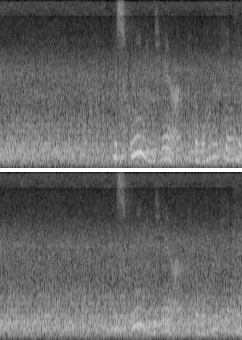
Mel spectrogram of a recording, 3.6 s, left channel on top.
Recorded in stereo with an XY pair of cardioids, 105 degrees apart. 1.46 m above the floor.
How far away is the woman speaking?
About 1.0 m.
